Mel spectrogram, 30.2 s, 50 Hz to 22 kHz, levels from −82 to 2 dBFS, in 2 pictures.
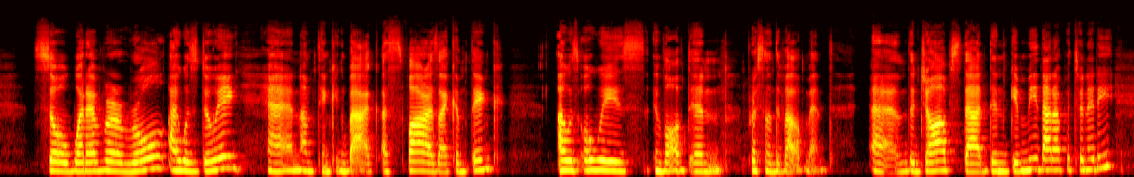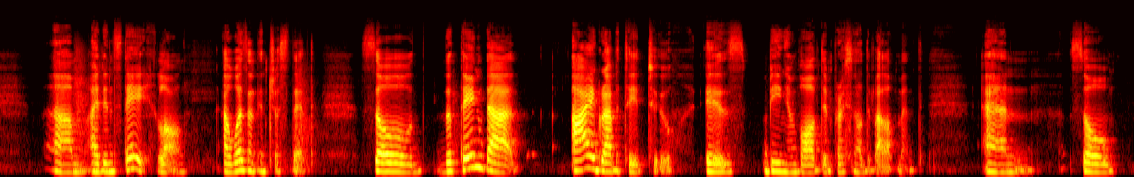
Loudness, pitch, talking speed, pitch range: -20 LUFS, 200 Hz, 110 wpm, 190-220 Hz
